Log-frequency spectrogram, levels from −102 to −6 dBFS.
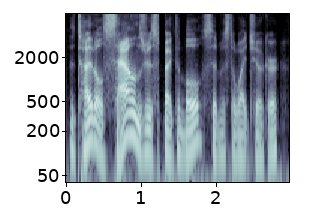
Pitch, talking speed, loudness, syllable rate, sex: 105 Hz, 140 wpm, -23 LUFS, 5.1 syllables/s, male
